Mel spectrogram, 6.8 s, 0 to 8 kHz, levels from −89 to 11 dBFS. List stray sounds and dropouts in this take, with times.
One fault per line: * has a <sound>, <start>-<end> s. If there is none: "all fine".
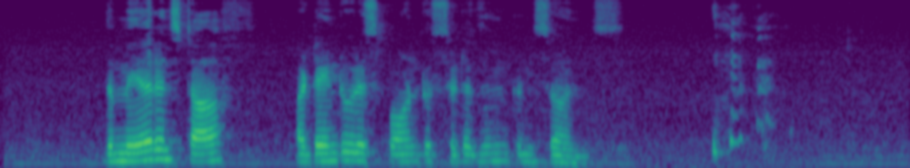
* has a laugh, 5.3-6.0 s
